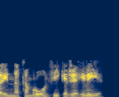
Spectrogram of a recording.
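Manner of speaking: plain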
